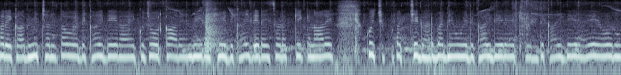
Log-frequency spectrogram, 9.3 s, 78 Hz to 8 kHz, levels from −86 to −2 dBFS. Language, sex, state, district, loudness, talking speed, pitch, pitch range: Hindi, female, Bihar, Darbhanga, -18 LUFS, 230 wpm, 245 Hz, 240-255 Hz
